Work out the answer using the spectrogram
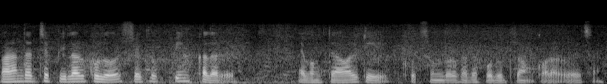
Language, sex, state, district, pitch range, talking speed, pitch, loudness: Bengali, male, West Bengal, Cooch Behar, 95-130 Hz, 160 wpm, 105 Hz, -23 LUFS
